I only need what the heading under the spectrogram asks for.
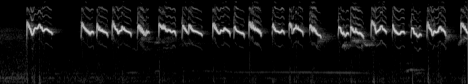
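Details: Japanese white-eye in the 'líu đấu' fighting chatter meant to stir rival birds: an unbroken stream of roughly twenty rapid, high, slurred chirps, each dipping in pitch, delivered almost without pause in a clean recording.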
